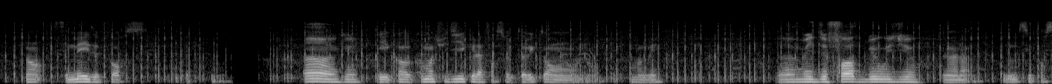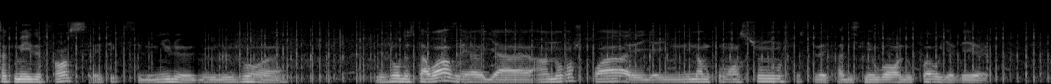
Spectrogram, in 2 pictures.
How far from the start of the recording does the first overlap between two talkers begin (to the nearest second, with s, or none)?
none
